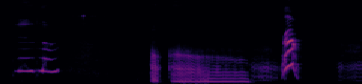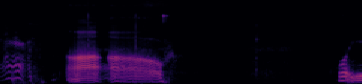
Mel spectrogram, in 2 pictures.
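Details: Pet dog Luna barks at fellow dog Daisy for the first time, giving stretched, howl-like barks and a few short rising yelps, mixed with a person's voice in a small room.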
